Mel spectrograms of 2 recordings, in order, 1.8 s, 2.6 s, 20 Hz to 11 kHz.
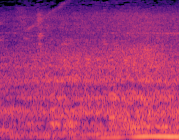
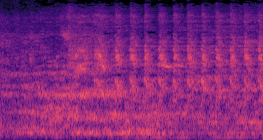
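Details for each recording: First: Isuzu MU-X diesel that had a hard start with rail over-pressure (about 221,000 kPa) and a fuel rail pressure sensor circuit high code, now running after a swapped rail pressure sensor: steady even hum, slight swell, no misses or knocks. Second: Isuzu MU-X diesel, hard start, reading 221,000 kPa rail pressure (over 200 kPa even key-on), code fuel rail pressure sensor circuit high: steady cranking at about six beats a second with no firing; replacing the sensor fixed it.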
